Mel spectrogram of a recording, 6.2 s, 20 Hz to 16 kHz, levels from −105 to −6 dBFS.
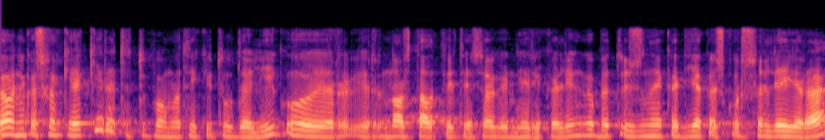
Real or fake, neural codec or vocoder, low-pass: fake; codec, 16 kHz, 8 kbps, FreqCodec, larger model; 7.2 kHz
